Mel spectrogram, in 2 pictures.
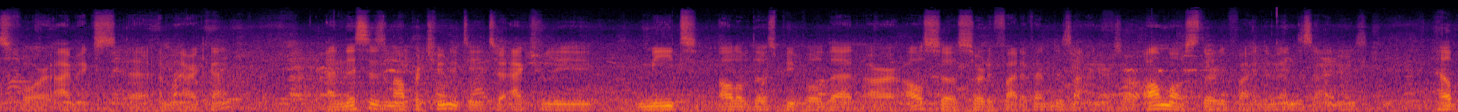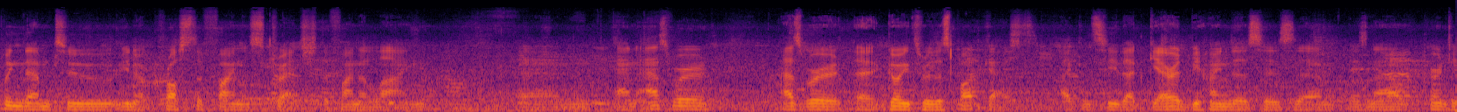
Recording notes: Live from Meeting Professional's World Education Congres 2022 in San Francisco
